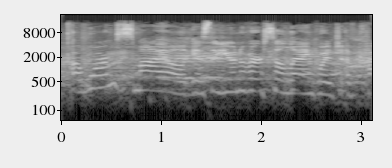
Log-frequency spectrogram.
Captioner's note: some Applause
